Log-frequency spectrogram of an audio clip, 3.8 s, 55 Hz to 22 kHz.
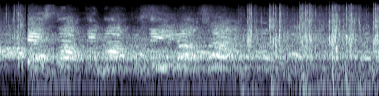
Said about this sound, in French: Au début des années 1970, William Burroughs préconisait non seulement l'usage d'infrasons dans les concerts pour faire vibrer le public, mais aussi la diffusion de sons d'émeutes pour créer des émeutes.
